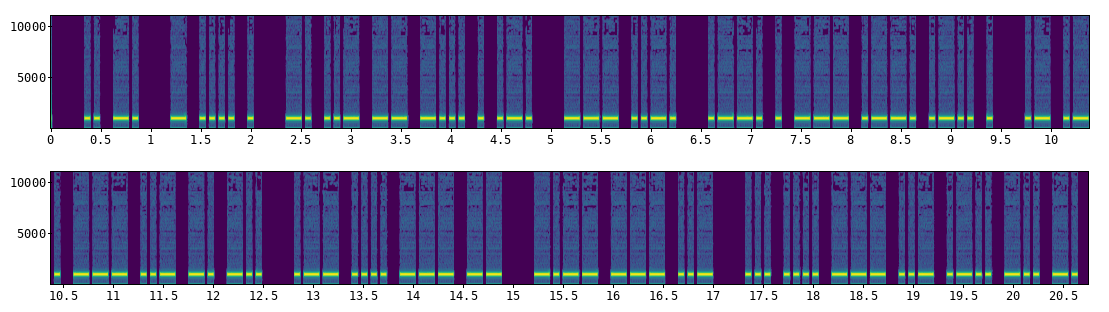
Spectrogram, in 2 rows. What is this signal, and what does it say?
Morse code, heard as a keyed tone, about 25 wpm, 1000 Hz. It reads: IN THE NUMBER OF PEOPLE AROUND WHOM YOU SHOULDN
